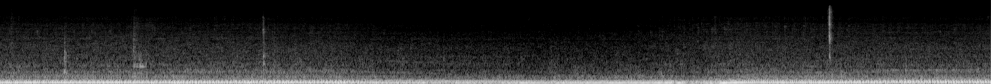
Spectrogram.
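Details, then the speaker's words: BMW E30 M3 with S54 swap, Megasquirt, cold start: deep slow lumpy loping burble around 250–300 rpm; idle air valve only a quarter open, cold engine needs more air; very low cold idle. "and cold start use a lot more air to idle that's why it's so low and uh barely idles when it's this cold i' have to open up the mega score to see what that is but I'm pretty sure we're at like 250 or 300 RPM"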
